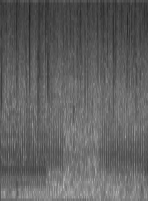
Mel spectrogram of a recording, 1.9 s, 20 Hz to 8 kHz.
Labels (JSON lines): {"label": "biophony, croak", "recorder": "SoundTrap 500"}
